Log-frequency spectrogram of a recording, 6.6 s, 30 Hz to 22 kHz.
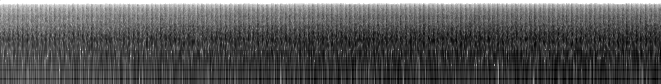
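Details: Steady, even diesel clatter at idle, regular rhythm, no misses or odd knocks. Engine treated with a quieting fluid additive; decibel meter readings fluctuated around 79–82 and dropped to about 74–76 when no one was talking. Normal idle.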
